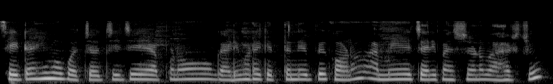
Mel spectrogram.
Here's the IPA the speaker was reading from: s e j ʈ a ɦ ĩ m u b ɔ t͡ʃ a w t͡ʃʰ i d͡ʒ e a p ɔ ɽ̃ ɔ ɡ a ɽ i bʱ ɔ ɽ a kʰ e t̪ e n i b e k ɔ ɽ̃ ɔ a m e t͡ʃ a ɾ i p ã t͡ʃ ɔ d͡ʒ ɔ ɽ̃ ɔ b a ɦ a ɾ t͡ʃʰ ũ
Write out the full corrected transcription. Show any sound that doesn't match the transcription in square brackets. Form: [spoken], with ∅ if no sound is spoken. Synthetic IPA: s e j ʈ a ɦ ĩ m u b ɔ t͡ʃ a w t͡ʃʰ i d͡ʒ e a p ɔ ɽ̃ ɔ ɡ a ɽ i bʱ ɔ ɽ a [k] e t̪ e n [e] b e k ɔ ɽ̃ ɔ a m e t͡ʃ a ɾ i p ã t͡ʃ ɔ d͡ʒ ɔ ɽ̃ ɔ b a ɦ a ɾ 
